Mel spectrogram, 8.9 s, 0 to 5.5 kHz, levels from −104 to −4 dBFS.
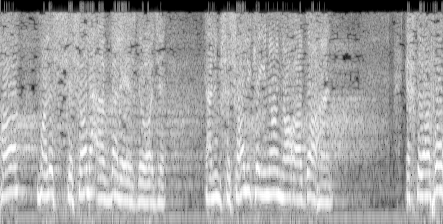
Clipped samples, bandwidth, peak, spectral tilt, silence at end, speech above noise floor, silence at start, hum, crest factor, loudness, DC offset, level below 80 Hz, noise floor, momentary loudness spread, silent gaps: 0.3%; 5.4 kHz; 0 dBFS; -7 dB/octave; 0 s; 21 dB; 0 s; none; 8 dB; -8 LUFS; under 0.1%; -38 dBFS; -28 dBFS; 17 LU; none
